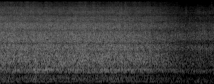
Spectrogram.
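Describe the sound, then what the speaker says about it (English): Lotus root sautéing in a pan with sake and sugar, a loud, steady sizzling hiss as the liquid boils off, easing slightly toward the end with no voices. "you saute until the sake and the sugars are all mixed and evaporate"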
